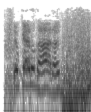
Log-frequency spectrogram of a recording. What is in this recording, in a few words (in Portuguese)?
vinheta eu quero dar panico na tv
